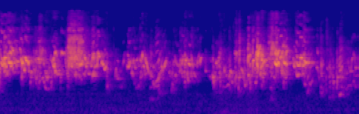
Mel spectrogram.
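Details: Budgies chatter in rapid, rasping warbles and sharp chirps, loudest at the start and again toward the end, several pet birds calling at once.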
